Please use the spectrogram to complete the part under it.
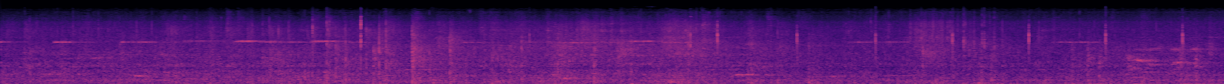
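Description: Footsteps echo in a large indoor hall.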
